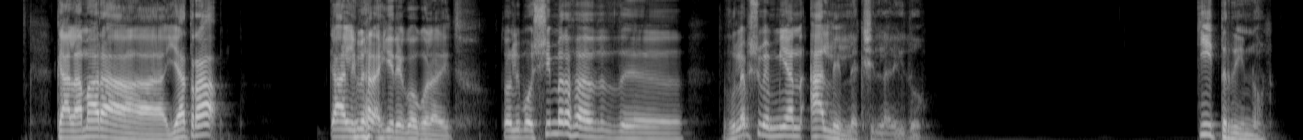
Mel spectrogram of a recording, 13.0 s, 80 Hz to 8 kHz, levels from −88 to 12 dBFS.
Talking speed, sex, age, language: 70 wpm, male, 50-69, Greek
